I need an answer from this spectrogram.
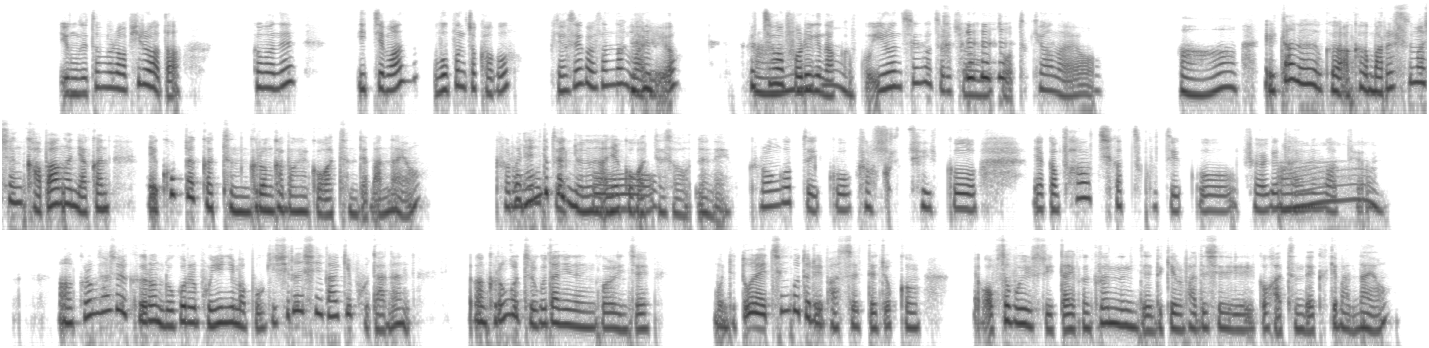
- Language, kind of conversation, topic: Korean, advice, 감정이 담긴 오래된 물건들을 이번에 어떻게 정리하면 좋을까요?
- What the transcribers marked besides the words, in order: other background noise; laugh; laugh; tapping; laughing while speaking: "그런 것도 있고"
